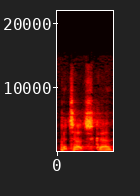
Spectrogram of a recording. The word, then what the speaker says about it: Pecha Kucha: Some people pronounce it Pecha Kucha, others Pechachka. But if you could read this tiny print here, you would say that it says, for advanced learners, Pechachka. I'm advanced enough to pronounce it Pechachka.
